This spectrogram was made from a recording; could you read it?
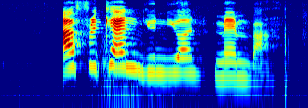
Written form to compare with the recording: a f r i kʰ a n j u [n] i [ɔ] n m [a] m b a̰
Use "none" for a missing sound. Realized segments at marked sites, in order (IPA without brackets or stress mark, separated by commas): n, ɔ, ɛ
